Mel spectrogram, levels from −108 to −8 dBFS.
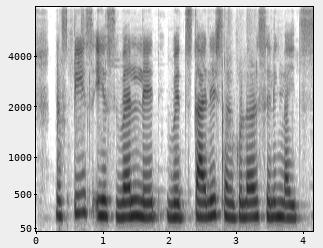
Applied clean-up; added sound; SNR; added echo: neural separator model SepFormer DNS4.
